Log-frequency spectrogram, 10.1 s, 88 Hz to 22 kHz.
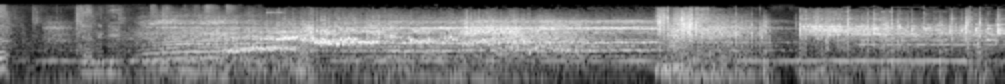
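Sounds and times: car tyres screeching: 1.8s - 6.2s.

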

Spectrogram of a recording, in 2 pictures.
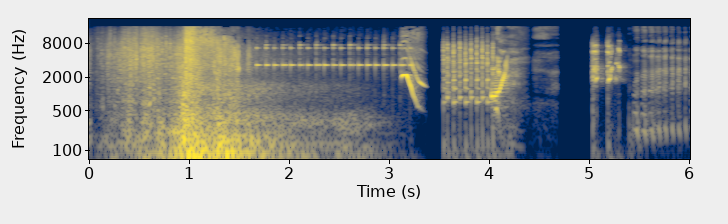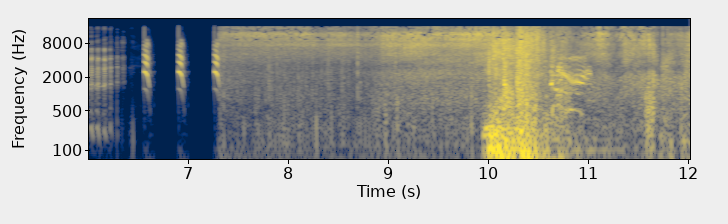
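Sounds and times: high ringing tone: 1.6s - 3.3s
squeaky cartoon creature voices: 5.0s - 6.7s
firework fuse fizzing: 7.3s - 12.0s.

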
